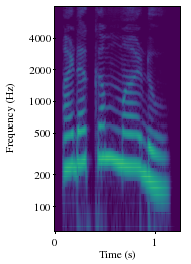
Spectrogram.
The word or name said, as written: ಅಡಕಂಮಾಡು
